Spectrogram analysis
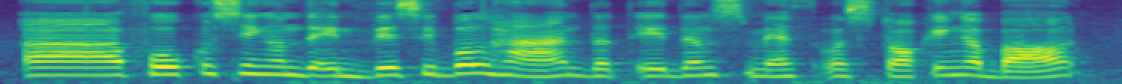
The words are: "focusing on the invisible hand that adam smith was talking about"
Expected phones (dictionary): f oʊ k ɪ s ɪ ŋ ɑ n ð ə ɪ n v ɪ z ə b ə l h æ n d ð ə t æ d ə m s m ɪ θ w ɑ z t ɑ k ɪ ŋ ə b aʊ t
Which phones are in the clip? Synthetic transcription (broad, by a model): f oʊ k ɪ s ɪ ŋ ɑ n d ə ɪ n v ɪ s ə b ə l h æ n d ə t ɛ d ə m s m ɪ θ w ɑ s t ɑ k ɪ ŋ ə b aʊ t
